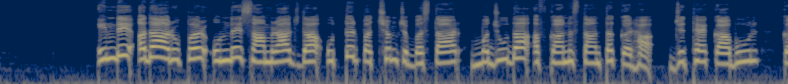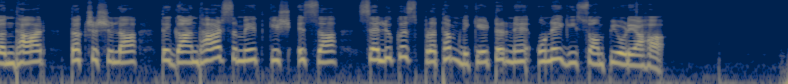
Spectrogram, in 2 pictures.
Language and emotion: Dogri, neutral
